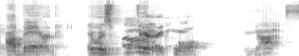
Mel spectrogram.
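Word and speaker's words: Åberg: I think I think they asked him on full swing how you pronounce it he said Ludvig Aber it was very cool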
